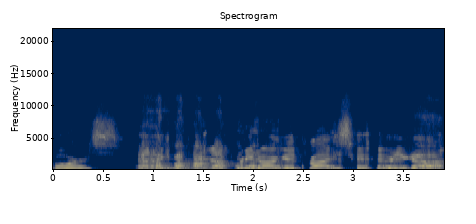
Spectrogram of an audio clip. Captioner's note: laughter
